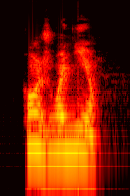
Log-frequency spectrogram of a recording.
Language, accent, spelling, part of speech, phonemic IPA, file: French, Canada, conjoignions, verb, /kɔ̃.ʒwa.ɲjɔ̃/, LL-Q150 (fra)-conjoignions.wav
- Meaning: inflection of conjoindre: 1. first-person plural imperfect indicative 2. first-person plural present subjunctive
